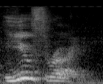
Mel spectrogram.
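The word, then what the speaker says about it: euthyroid: right in the middle how do you say that euid as in it's EU but you know you can you can use it phonetically as y u euid and that's the goal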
